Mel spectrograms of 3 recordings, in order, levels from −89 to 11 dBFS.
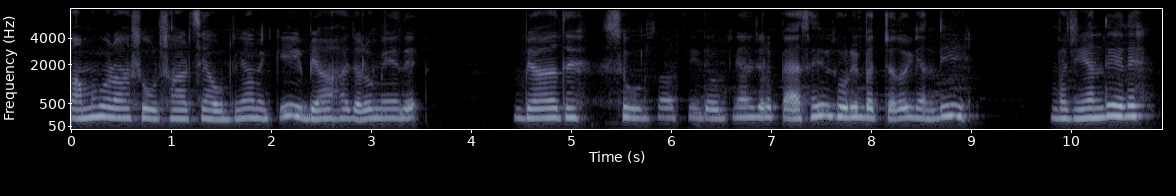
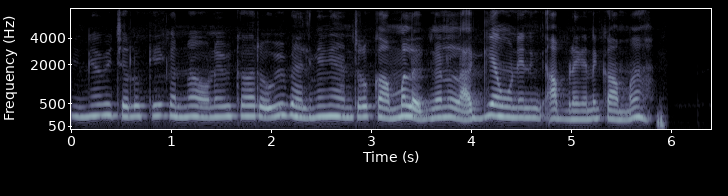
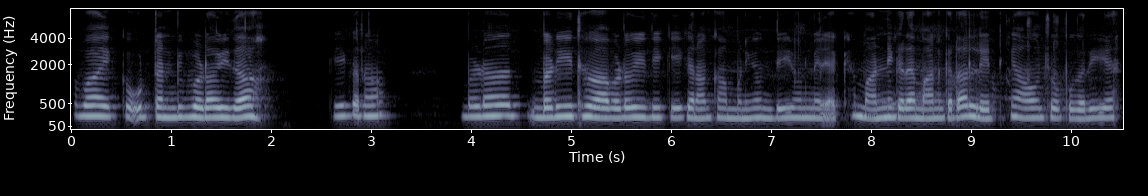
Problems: background sounds at intervals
